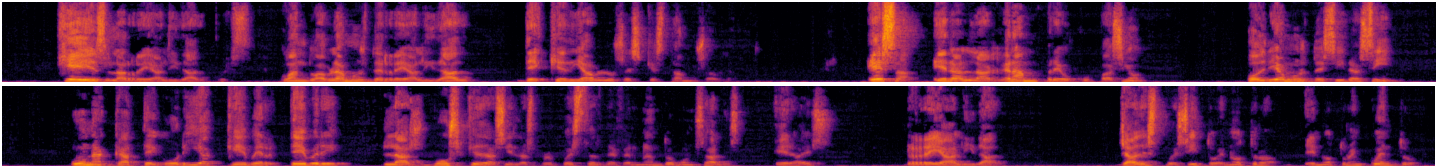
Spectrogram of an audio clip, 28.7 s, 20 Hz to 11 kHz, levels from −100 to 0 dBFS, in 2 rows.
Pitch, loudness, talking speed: 145 Hz, -29 LUFS, 95 wpm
